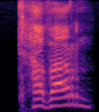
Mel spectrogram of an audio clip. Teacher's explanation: with that lovely rolling r in welsh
